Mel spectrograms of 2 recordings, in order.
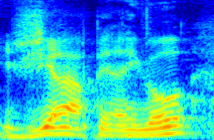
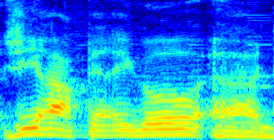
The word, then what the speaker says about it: Girard-Perregaux: Next one can be a little bit more tricky, Girard-Perregaux, lots of R's there, and we indeed don't pronounce these R's the same way around the globe.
